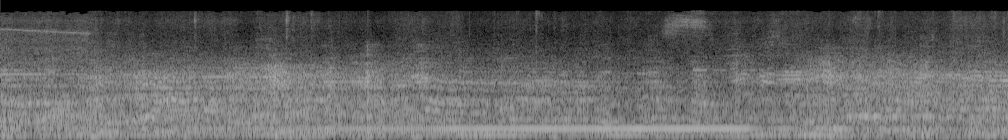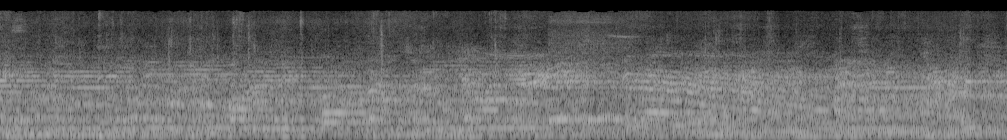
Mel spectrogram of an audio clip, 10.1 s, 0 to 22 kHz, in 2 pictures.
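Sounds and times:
mixed voices: 0.0 - 10.0
traffic: 0.0 - 10.0.

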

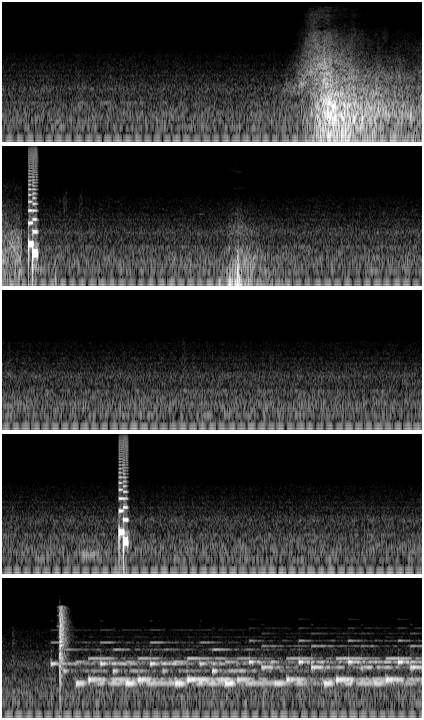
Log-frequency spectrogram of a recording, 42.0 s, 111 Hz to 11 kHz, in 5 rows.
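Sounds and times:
steady low hum: 4.3 - 8.9, 12.5 - 15.0
hiss: 5.5 - 8.8
synthesized two-note blip: 9.0 - 9.2, 27.6 - 27.8
faint low hum: 12.6 - 15.0.

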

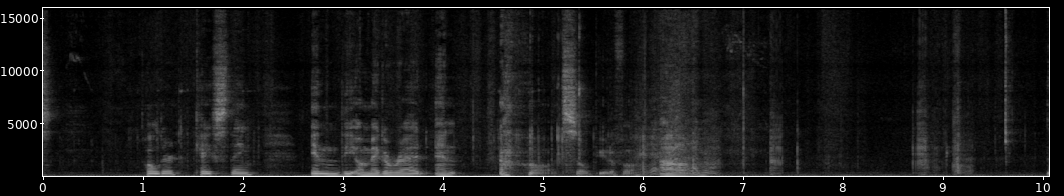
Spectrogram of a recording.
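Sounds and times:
gloved hands rubbing case: 5.2 - 9.6.

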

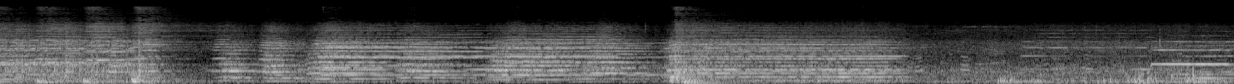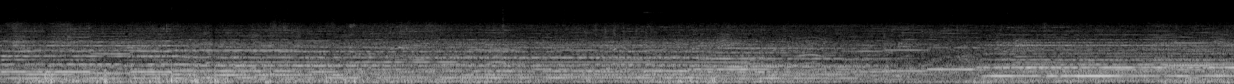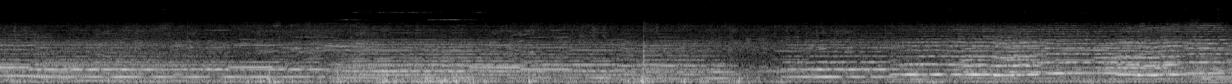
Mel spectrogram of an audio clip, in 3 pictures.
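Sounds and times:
steady drum beats: 0.0 - 2.8, 6.6 - 7.7
brass held chords: 0.0 - 9.4, 10.2 - 37.0.

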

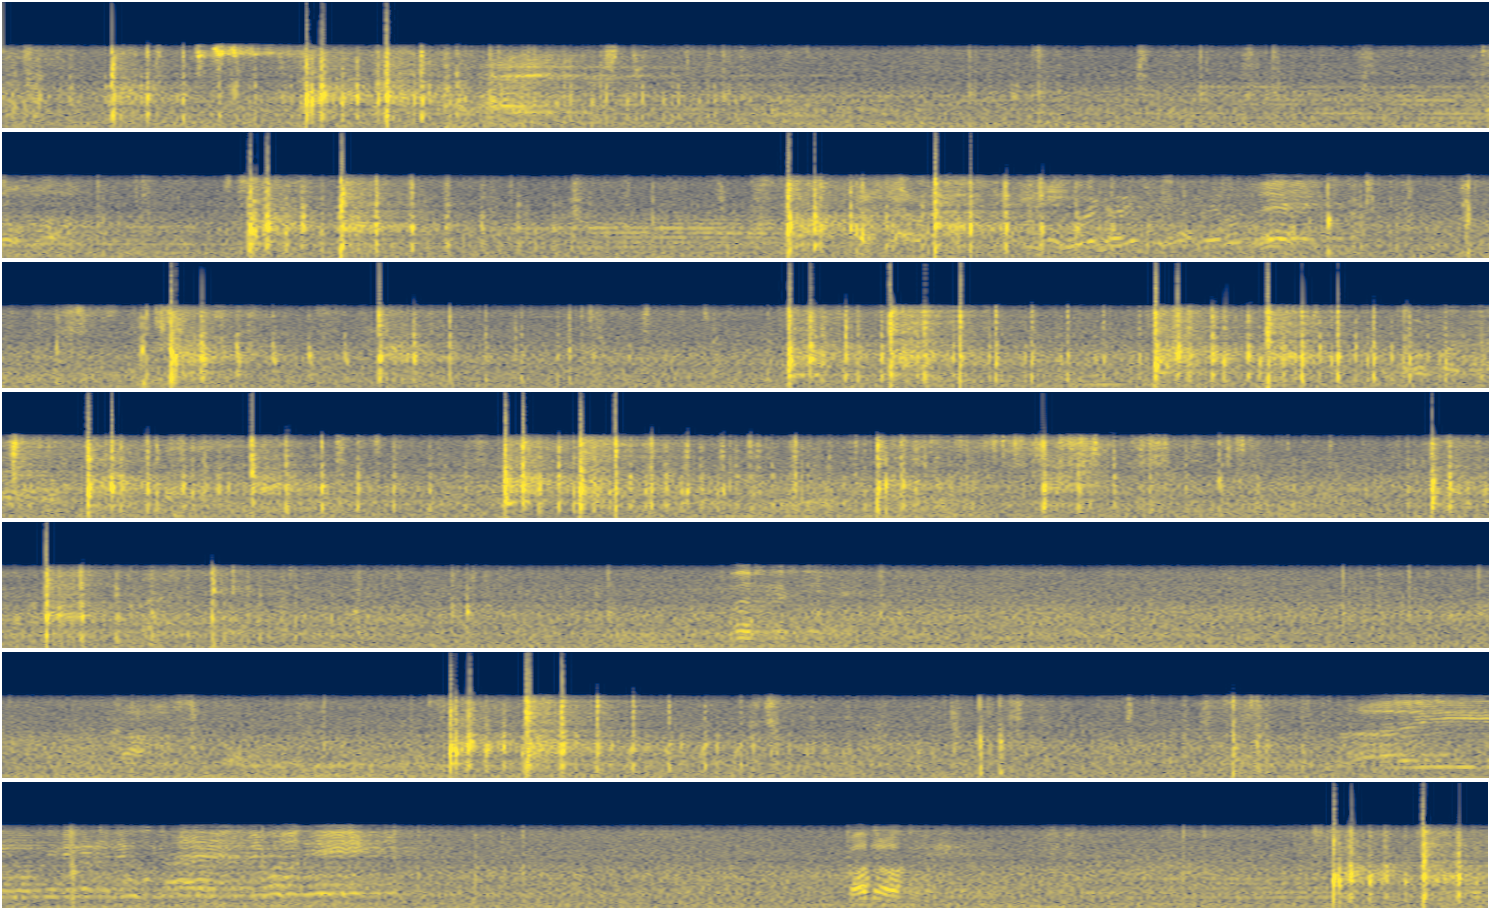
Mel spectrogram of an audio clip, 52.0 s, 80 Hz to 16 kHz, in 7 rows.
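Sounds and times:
ball cracking off rackets: 0.0 - 3.8, 7.8 - 32.9, 38.0 - 46.4, 50.4 - 52.0
ball smacking against wall: 18.8 - 22.0, 22.7 - 24.1.

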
